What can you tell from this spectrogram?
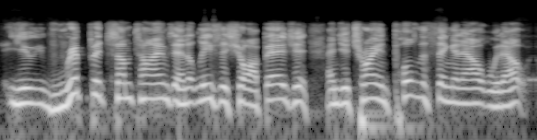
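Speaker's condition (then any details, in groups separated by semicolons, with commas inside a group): No condition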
